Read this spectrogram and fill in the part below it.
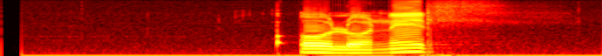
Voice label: "Clown", Kaqchikel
